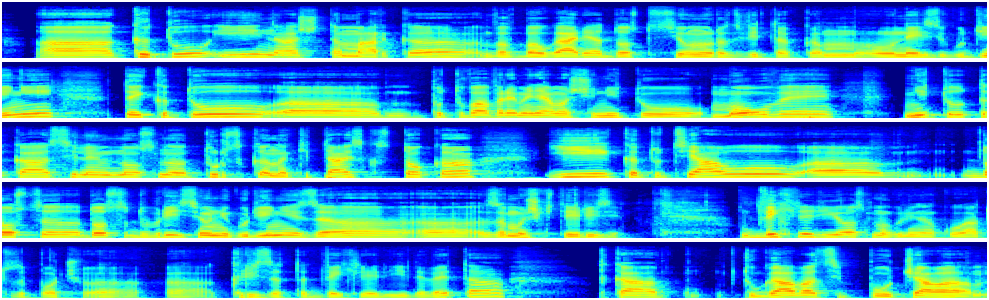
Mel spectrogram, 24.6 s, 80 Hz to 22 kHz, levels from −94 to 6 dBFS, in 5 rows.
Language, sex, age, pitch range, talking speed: Bulgarian, male, 20-39, 125-160 Hz, 140 wpm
